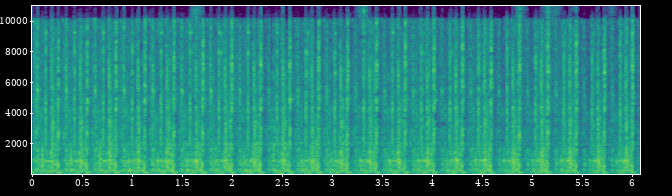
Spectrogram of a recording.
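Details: 6 HP Witte diesel-electric engine, about 80 years old, running again after about 30 years following valve work, oil change and fuel-system cleaning; steady, even thumping about three and a half beats a second, no misses or knocks; starts easily, healthy normal idle.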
